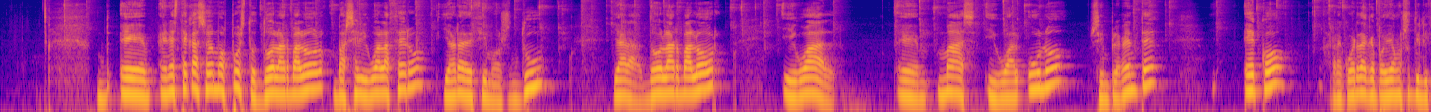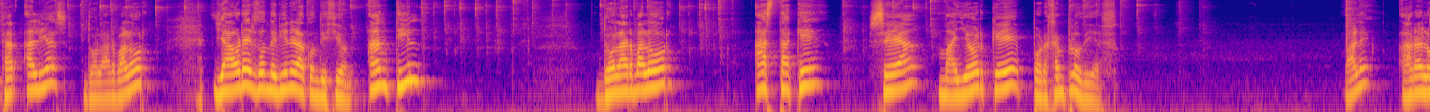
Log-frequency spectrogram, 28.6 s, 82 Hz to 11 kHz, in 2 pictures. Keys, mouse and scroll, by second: 0.6-7.7 typing, 8.9-11.3 typing, 12.5-13.7 typing, 15.0-16.1 typing, 17.3-26.1 typing, 27.7 Return.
